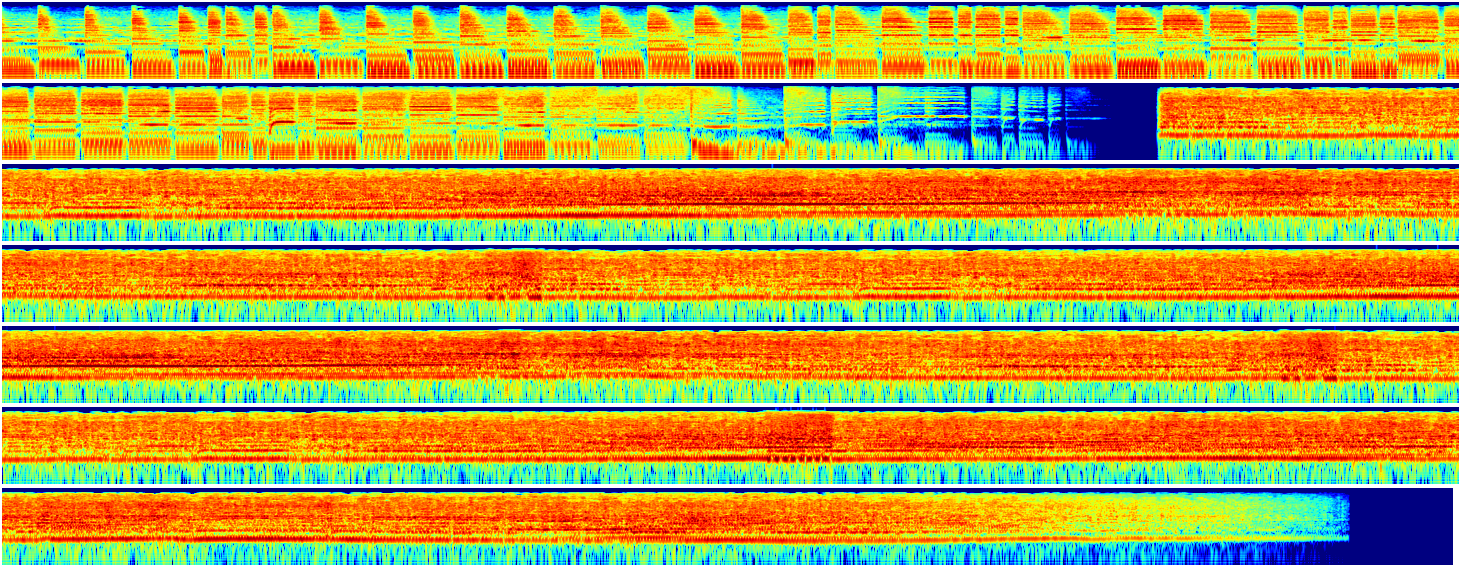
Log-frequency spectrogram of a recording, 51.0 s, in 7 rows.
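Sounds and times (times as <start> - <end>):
motorcycle engine at high revs: 13.0 - 50.5.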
